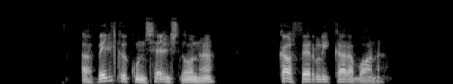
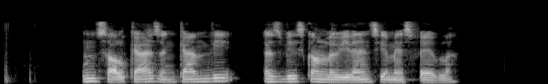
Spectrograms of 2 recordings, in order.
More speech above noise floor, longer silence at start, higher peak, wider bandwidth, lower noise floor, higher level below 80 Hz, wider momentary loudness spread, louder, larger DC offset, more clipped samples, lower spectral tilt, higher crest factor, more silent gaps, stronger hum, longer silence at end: first, 66 dB vs 61 dB; first, 0.8 s vs 0.05 s; about the same, -2 dBFS vs -2 dBFS; first, 9.4 kHz vs 8 kHz; first, -85 dBFS vs -78 dBFS; about the same, -58 dBFS vs -56 dBFS; about the same, 7 LU vs 9 LU; second, -20 LUFS vs -17 LUFS; neither; neither; first, -5.5 dB/octave vs -4 dB/octave; about the same, 20 dB vs 18 dB; second, none vs 0.74-0.78 s; neither; second, 0.7 s vs 0.9 s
